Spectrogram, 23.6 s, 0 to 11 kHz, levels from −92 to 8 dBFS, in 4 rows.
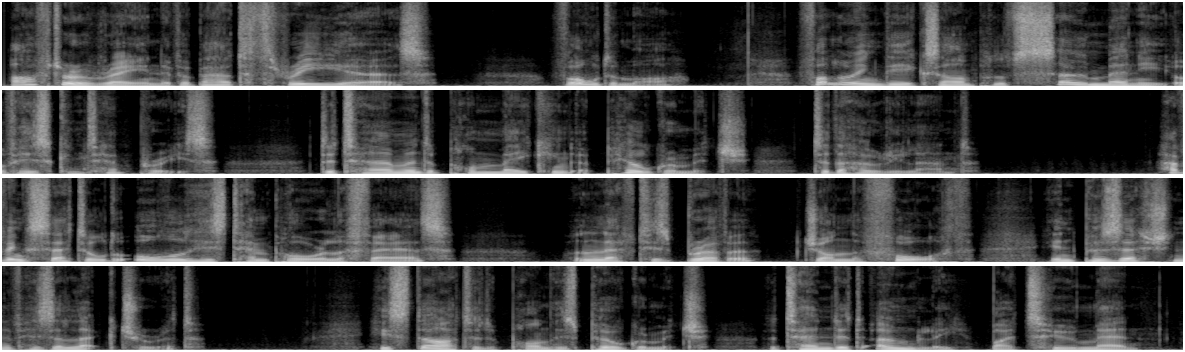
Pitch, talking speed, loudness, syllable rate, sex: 115 Hz, 135 wpm, -21 LUFS, 5.3 syllables/s, male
